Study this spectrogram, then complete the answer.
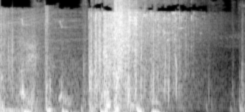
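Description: A pickaxe strikes with a sharp crunch.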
